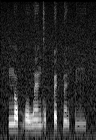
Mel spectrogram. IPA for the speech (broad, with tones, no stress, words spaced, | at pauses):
nɔ˦bo˧ wɛ̃˦ɡo˦ k͡pɛ˦˨k͡pɛ̃˨ k͡pi˧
